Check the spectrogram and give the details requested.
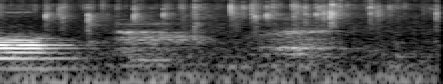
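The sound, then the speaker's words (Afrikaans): Shower water sprays on a parrot in a steady, soft hissing patter, fairly quiet, with a brief tonal squeak near the start and no talking. “Carolus, ek hoor jy van stort. Kom, gaan ons stort.”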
